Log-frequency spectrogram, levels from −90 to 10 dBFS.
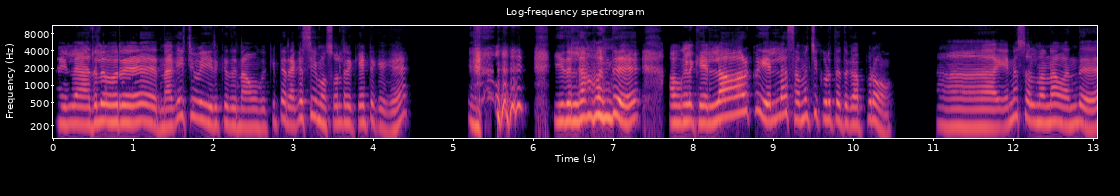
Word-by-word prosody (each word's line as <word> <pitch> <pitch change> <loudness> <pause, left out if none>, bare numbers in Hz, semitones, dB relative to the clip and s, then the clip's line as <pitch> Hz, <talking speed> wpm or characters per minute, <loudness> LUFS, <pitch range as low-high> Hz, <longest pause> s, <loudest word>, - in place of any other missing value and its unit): இல்ல 220 +1 -3 0.2
அதில 225 +3 +1
ஒரு, 230 0 +4 0.5
நகைச்சுவை 265 +5 -2
இருக்குது. 205 0 -5
நான் 190 0 -2
உங்ககிட்ட 190 +7 -8
ரகசியமா 260 +1 -2
சொல்றேன் 220 -1 -4
கேட்டுக்கங்க. 195 -6 -5 2.1
இதெல்லாம் 245 +4 +4
வந்து 275 0 +6 0.6
அவுங்களுக்கு 225 0 +1
எல்லாருக்கும், 310 +7 +3
எல்லாம் 305 +6 -2
சமைச்சு 280 +5 -3
கொடுத்ததுக்கு 240 -4 -2
அப்புறம், 220 -6 -3 0.7
ஆ - - -10 0.8
என்ன 255 +7 -3
சொல்லணும்ன்னா 230 -2 0
வந்து, 215 0 -2
235 Hz, 100 wpm, -23 LUFS, 215-265 Hz, 2.1 s, வந்து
